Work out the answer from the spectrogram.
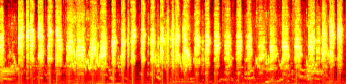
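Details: Continuous loud budgie chatter, fast and scratchy, with short high chirps packed several to the second throughout.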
